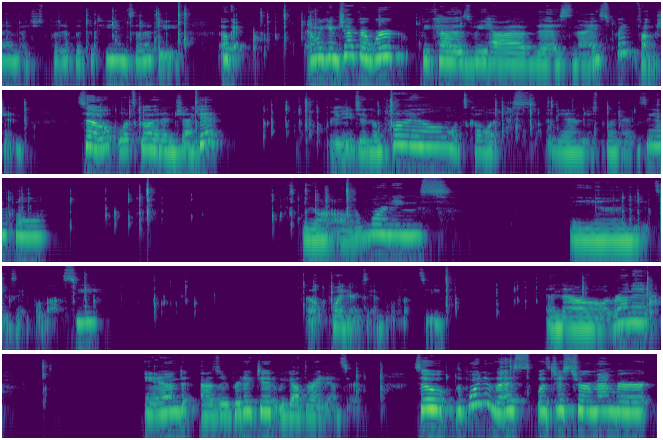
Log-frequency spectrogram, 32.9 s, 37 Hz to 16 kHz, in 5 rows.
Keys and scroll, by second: 0.0-3.3 typing, 3.6 Escape, 4.5-13.1 typing, 8.4 Return, 14.5-16.9 typing, 19.0-23.3 typing, 24.1 Return, 24.4-26.4 typing, 26.7 Return, 29.8 Up, 30.7 Up, 31.4 Return, 32.0-32.9 typing.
